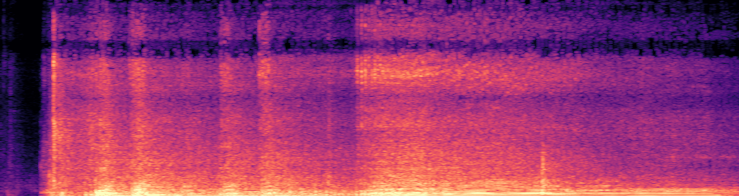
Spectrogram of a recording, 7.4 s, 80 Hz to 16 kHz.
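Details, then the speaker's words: 1985 Honda XL250R RFVC single, revived after years abandoned; compression was very low with intake valves suspected leaking, and oil was added to the cylinder. On a ride it revs cleanly and pulls steadily with an even exhaust beat and no knocks; clutch slips slightly from a tight cable. "all right that's it works good the clutch uh slips a little bit the cable a little too tight"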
